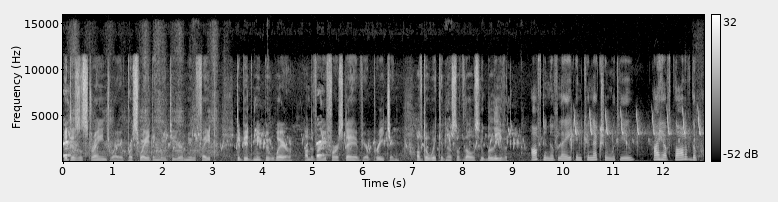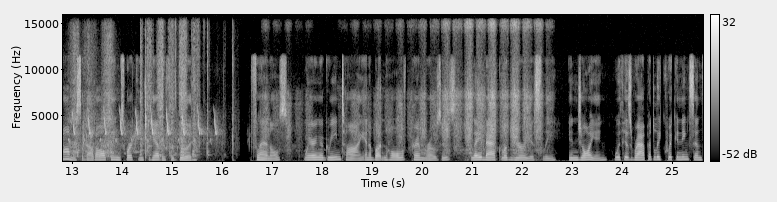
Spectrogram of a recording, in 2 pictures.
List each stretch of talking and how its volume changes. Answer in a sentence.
You can hear the talking from 0.0 to 15.5 s, at a steady volume; and from 16.6 to 25.5 s, at a steady volume.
